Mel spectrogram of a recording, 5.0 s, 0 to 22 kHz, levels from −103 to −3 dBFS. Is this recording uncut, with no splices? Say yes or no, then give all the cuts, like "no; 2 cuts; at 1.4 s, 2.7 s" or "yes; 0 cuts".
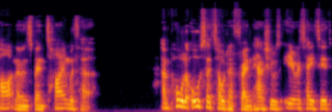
yes; 0 cuts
